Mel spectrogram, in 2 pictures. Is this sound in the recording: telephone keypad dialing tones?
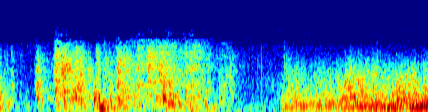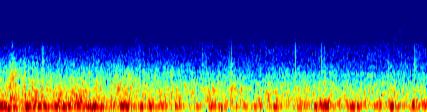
no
